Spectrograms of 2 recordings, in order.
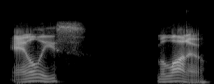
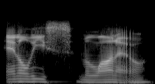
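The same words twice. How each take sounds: First: "Annalise ... Milano" in two parts, higher on "Annalise"; each name set apart for a listener who misheard; clarifying. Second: Said in the usual way. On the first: Shown as a demonstration. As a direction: separate "Annalise" and "Milano" with a clear pause.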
